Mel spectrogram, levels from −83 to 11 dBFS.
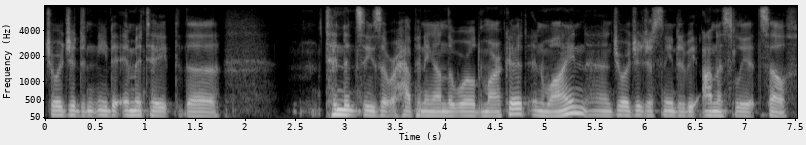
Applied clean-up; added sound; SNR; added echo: none; none; none; none.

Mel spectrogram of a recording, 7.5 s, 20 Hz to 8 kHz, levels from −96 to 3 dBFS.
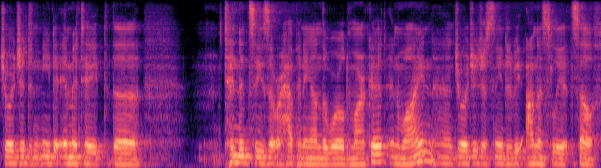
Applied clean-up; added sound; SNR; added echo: none; none; none; reverberation time 0.5 s.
